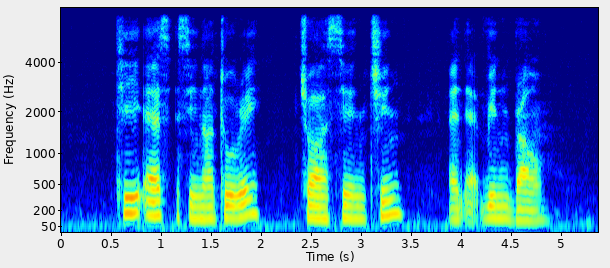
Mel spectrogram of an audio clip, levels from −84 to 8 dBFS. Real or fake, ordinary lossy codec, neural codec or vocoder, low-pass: fake; none; codec, 16 kHz, 8 kbps, FreqCodec, smaller model; 7.2 kHz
